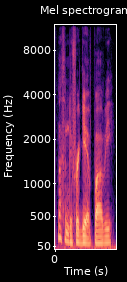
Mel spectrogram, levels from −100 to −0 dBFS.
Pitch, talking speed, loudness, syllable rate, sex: 105 Hz, 195 wpm, -17 LUFS, 7.3 syllables/s, male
